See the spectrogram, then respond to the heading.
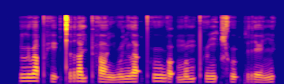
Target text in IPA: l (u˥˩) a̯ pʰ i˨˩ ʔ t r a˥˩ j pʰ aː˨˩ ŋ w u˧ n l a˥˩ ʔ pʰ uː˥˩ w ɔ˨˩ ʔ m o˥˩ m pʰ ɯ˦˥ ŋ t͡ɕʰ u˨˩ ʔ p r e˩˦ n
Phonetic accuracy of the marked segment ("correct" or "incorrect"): correct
